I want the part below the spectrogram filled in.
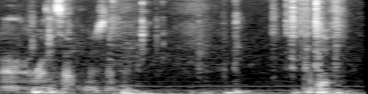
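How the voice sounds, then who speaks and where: A man teaching coding in a live tutorial, thinking aloud in a halting way with pauses mid-thought. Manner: halting, pausing mid-thought while working. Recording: clear background noise, keyboard typing.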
